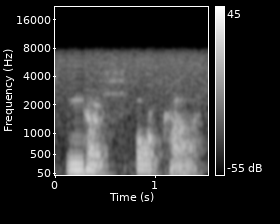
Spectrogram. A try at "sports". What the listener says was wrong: Okay, add that s at the end. Sports. In her sports car.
